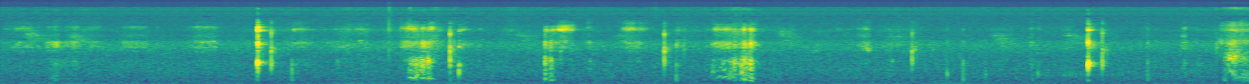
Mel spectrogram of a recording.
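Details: Infant hiccups: soft, brief catching sounds recurring every few seconds in a quiet room.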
